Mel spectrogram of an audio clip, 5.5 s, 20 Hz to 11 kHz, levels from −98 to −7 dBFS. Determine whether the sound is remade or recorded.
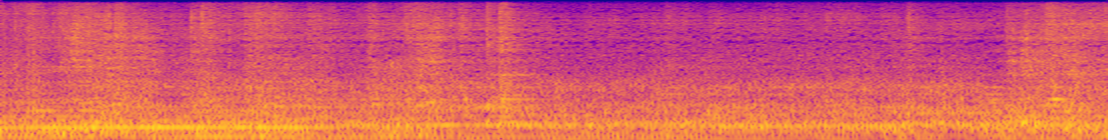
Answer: remade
